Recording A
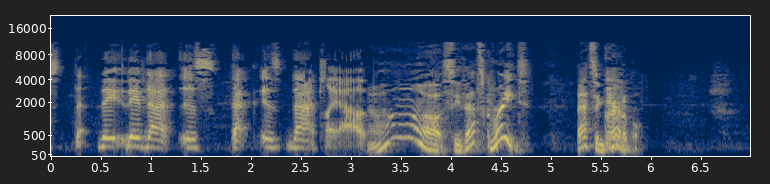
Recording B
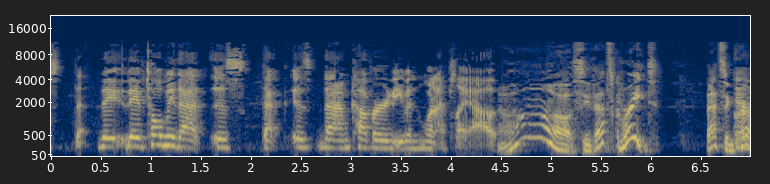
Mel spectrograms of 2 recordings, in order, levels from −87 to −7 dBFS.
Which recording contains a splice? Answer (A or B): A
